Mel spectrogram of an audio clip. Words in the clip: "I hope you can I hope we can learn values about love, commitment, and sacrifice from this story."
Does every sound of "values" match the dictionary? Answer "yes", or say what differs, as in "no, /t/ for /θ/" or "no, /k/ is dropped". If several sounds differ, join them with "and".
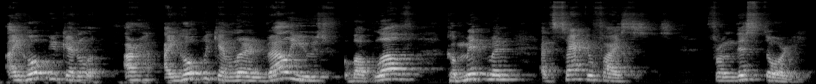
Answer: yes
